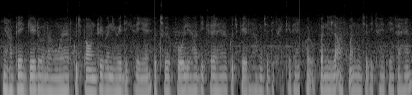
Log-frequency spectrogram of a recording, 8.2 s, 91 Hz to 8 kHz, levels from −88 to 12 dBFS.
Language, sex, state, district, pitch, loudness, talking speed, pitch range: Hindi, male, Maharashtra, Aurangabad, 110 Hz, -34 LUFS, 270 wpm, 105-115 Hz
